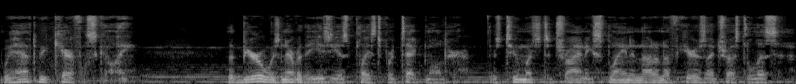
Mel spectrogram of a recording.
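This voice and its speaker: An actor playing a guarded, protective senior FBI man in an audio drama, speaking in a measured, questioning way. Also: low voice, fairly even intonation, music in the background, close to an everyday voice. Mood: wary, concerned.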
